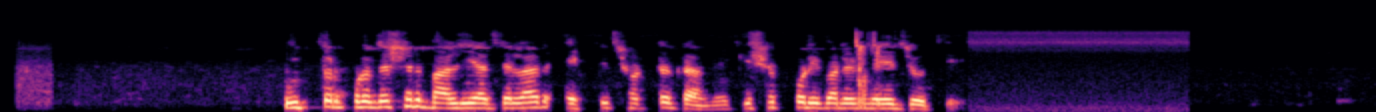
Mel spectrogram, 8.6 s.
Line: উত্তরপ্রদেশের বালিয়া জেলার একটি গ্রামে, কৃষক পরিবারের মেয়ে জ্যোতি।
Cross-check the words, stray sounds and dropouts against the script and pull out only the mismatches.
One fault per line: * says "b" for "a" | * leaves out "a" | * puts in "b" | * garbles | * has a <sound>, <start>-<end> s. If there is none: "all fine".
* puts in "ছোট্ট"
